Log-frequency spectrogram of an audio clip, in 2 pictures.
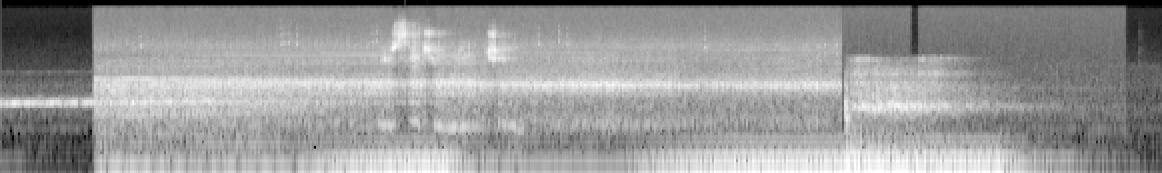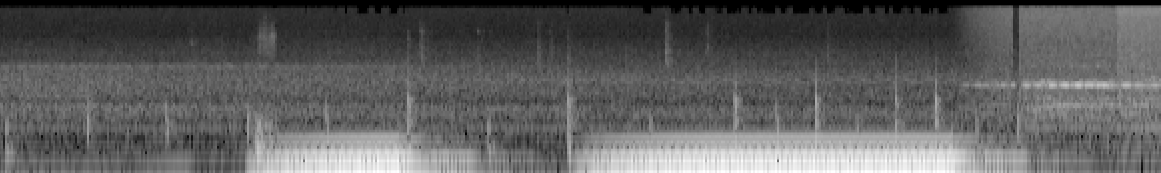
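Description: A young man talks quietly into a close microphone.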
